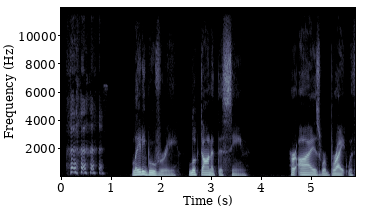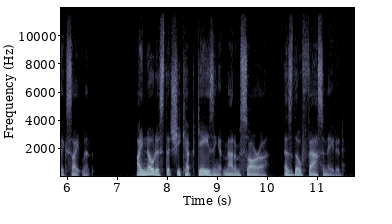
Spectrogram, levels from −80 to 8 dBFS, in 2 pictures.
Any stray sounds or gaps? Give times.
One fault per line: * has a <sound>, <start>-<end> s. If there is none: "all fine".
* has a laugh, 0.1-0.9 s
